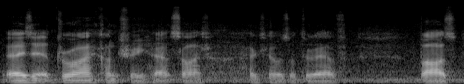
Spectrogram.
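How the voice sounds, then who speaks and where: A deep-voiced London man hosts a casual livestream on his phone, held at arm's length in a hotel room at night, reading out comments. He's blunt and sweary and laughs often. He talks a little slowly in a level tone, with background noise present.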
